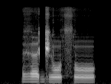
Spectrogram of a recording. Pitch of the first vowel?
high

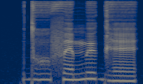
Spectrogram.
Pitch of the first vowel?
high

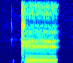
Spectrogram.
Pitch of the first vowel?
low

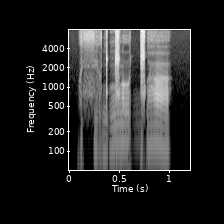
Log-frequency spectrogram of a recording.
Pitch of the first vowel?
low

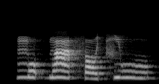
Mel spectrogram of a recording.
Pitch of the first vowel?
high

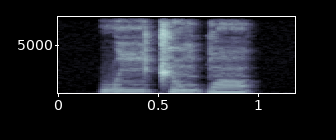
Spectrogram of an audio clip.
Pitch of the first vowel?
low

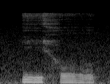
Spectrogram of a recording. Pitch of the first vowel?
low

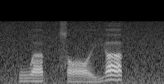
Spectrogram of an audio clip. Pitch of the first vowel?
rising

